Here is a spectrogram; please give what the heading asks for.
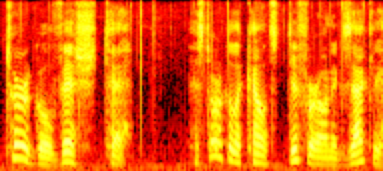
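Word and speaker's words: Târgoviște: The confrontation between Vlad and Vladislav came outside the Wallachian capital, Targovište, pronounced Turgoveshte.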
